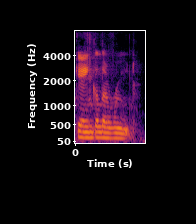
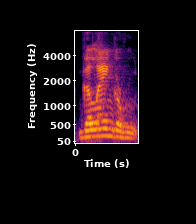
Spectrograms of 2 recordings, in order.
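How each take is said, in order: First: The first word begins with the sound 'gang'. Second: The first word begins with the sound 'gal'. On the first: The speaker calls it wrong. "I keep calling gangula galanga" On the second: The speaker calls it right. "is the proper way to say that"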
